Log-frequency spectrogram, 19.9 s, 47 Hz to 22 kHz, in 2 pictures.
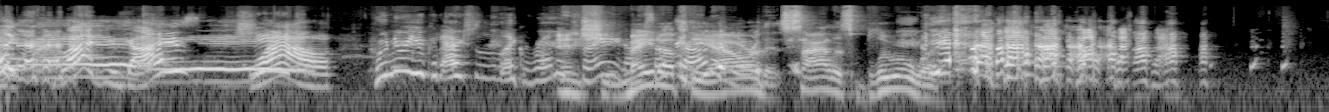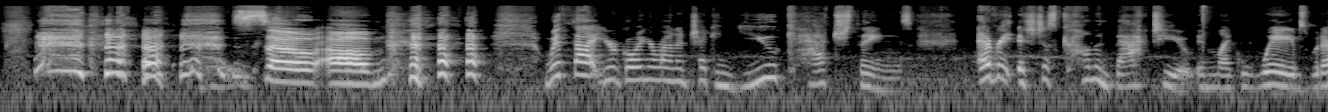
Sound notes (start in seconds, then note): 7.3 ladies laughing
